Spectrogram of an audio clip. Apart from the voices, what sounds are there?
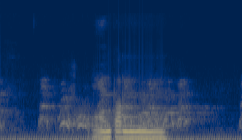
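dog barking outdoors in snow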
